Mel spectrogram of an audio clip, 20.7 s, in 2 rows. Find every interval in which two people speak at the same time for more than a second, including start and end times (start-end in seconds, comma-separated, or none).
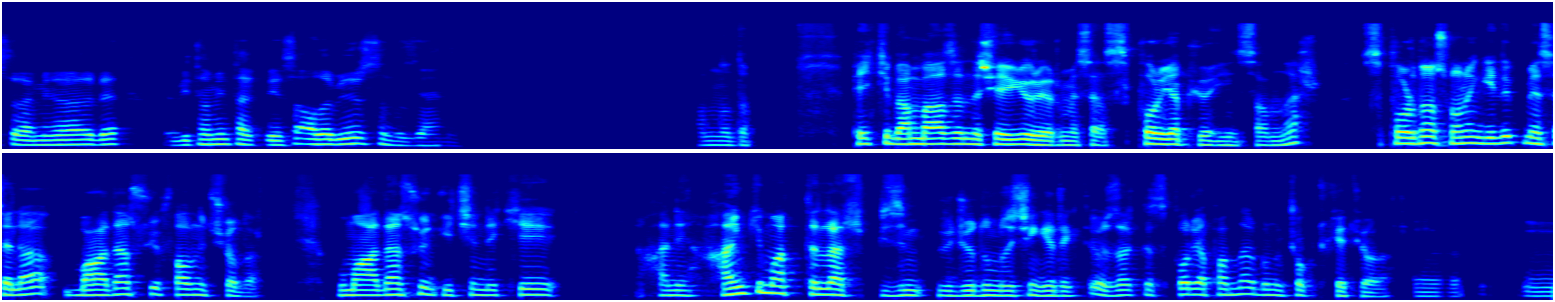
none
